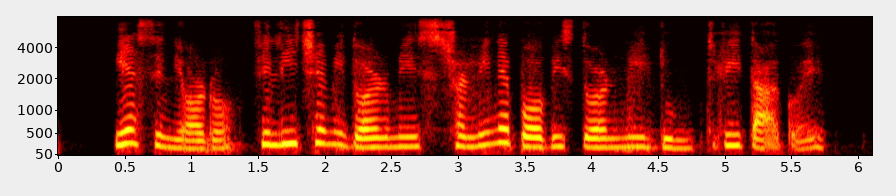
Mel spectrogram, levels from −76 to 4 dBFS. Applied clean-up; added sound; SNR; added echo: neural mask model RNNoise.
